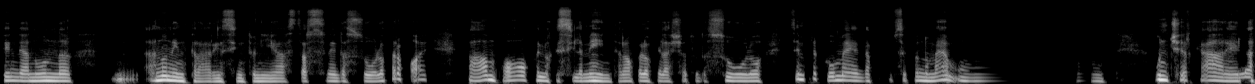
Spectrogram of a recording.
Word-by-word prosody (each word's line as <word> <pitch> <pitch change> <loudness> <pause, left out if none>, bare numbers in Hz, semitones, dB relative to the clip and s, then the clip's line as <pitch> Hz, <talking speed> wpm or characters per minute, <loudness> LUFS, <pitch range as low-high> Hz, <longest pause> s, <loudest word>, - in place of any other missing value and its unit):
tende 180 -2 0
a 160 - +1
non 165 +1 +6 0.6
mhmm, 235 -1 -10
a 180 - -8
non 195 0 +10
entrare 140 -5 +2
in 145 - 0
sintonia, 145 0 -2
a - - -8
starsene 150 +3 -6
da 150 - -7
solo, 150 +2 -4
però 250 +8 -5
poi 225 - -7 0.4
fa 175 +1 -3
un 205 -1 +5
po' 195 +3 -2
quello 180 -3 0
che - - -12
si 160 - -5
lamenta, 155 -3 +2
no, 155 0 -3
quello 165 +1 -1
che 155 - -15
hai 150 - -3
lasciato 150 +2 -13
da 150 - -21
solo, 160 0 -1 0.2
sempre 235 +2 -3
come 185 -1 -1
da 160 0 -8 0.2
secondo 175 -2 -3
me, 175 +5 0
un 155 -4 -6 0.9
u- 150 -2 -10 0.5
un 215 -2 +10
cercare 180 -5 -2
la 165 +1 -2
165 Hz, 185 wpm, -21 LUFS, 155-185 Hz, 0.9 s, non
